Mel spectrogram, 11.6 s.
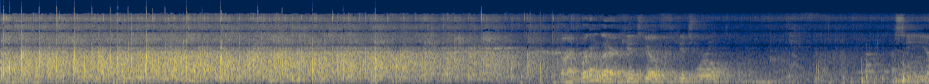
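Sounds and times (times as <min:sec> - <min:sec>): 
audience applause: 0:00.0 - 0:07.6
speech: 0:08.0 - 0:09.2.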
